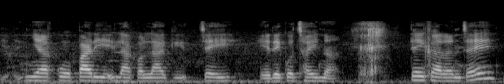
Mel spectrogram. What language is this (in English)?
Nepali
